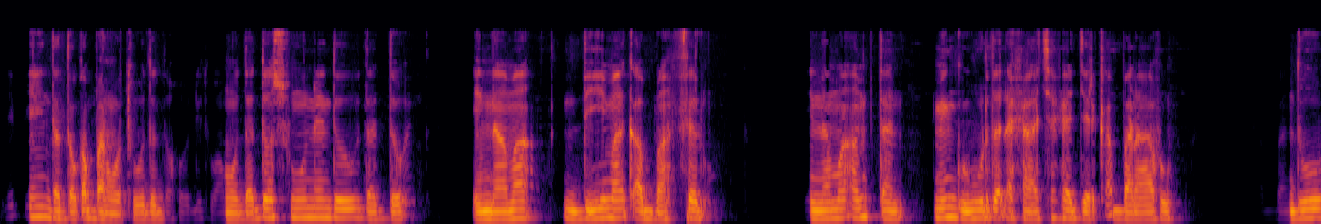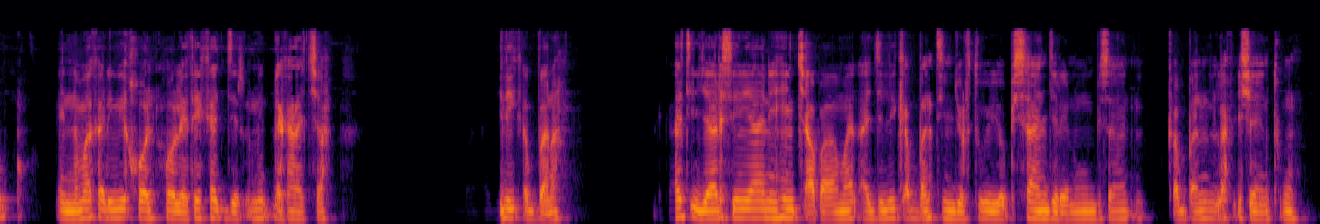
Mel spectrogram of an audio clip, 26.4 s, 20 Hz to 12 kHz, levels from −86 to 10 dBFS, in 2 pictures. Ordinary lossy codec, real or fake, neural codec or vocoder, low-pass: none; real; none; 7.2 kHz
